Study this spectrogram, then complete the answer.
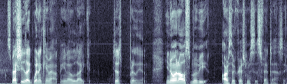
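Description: A man in a Canadian accent, medium pitch, very fast pace, very wide pitch swings and big swings in loudness, in a very clean recording with a silent background. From Canada. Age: 20s. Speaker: podcast co-host. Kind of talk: casual chat.

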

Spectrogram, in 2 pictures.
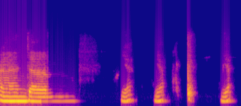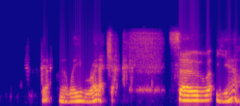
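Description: This man talks at a very slow pace in a medium pitch. His voice is somewhat breathy. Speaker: plastic surgeon hosting a Q&A show. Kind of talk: live-streamed Q&A, casual chat. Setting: live stream on social media with green screen. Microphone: no microphone on Instagram, device audio only.

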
